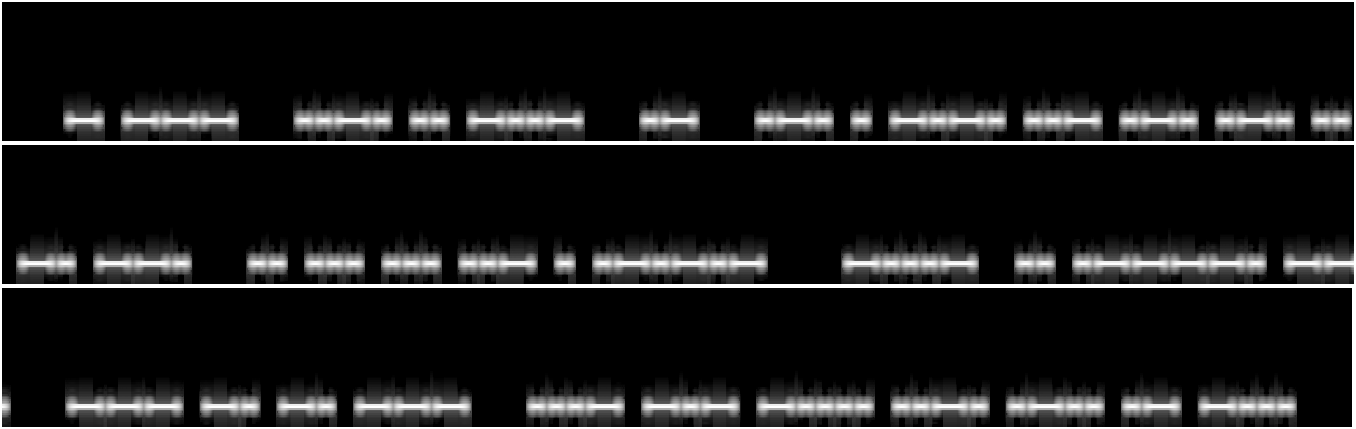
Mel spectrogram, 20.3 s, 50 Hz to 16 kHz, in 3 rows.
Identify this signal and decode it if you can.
Morse code, heard as a keyed tone, about 25 wpm, 600 Hz. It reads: TO FIX A RECURRING ISSUE. <BT> I'M ONNO VK6FLAB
